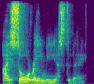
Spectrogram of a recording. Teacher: in a vowel sound and er starts with the vowel sound british people add an r sound to connect these two words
